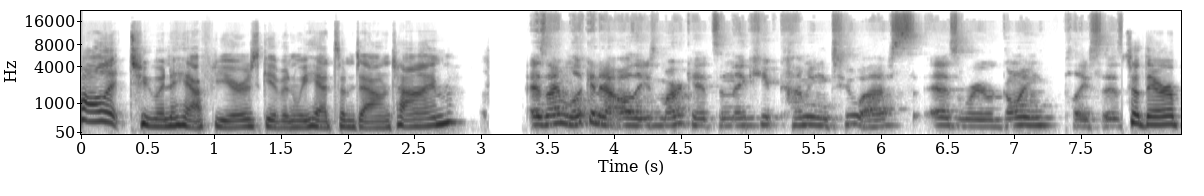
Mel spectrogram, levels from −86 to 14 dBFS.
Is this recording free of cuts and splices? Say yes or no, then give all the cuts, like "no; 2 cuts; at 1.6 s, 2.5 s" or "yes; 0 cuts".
no; 1 cut; at 3.0 s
